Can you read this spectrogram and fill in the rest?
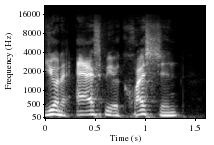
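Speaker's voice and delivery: normal talking voice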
